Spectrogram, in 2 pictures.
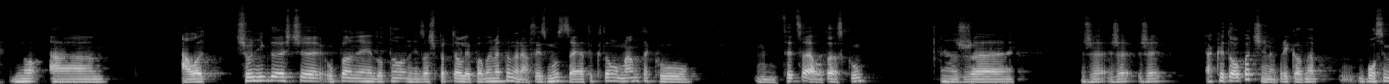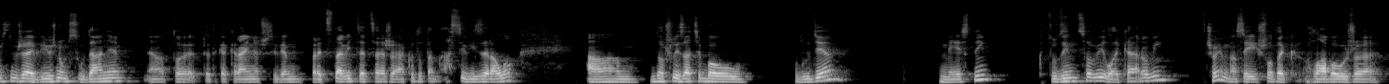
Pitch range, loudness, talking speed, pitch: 125-150 Hz, -21 LUFS, 160 wpm, 130 Hz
